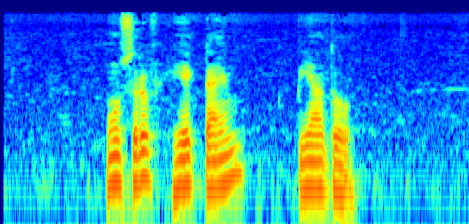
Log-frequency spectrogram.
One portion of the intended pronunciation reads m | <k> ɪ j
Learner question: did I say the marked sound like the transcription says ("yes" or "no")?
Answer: no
